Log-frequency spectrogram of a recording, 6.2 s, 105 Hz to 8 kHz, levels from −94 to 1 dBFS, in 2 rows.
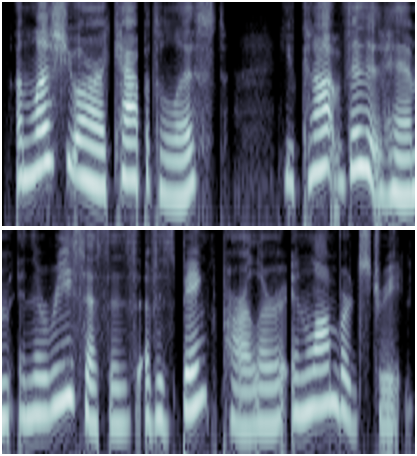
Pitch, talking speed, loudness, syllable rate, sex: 240 Hz, 185 wpm, -19 LUFS, 5.5 syllables/s, female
